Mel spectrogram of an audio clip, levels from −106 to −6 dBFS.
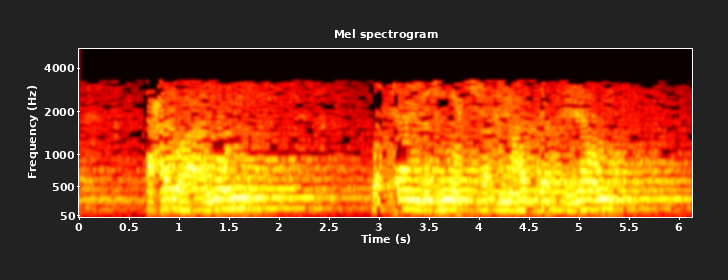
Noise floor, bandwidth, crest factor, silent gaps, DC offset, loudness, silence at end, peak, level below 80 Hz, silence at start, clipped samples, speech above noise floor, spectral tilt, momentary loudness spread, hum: -41 dBFS; 3.4 kHz; 14 dB; none; under 0.1%; -20 LUFS; 0 s; -6 dBFS; -58 dBFS; 0 s; under 0.1%; 23 dB; -12 dB/octave; 15 LU; none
